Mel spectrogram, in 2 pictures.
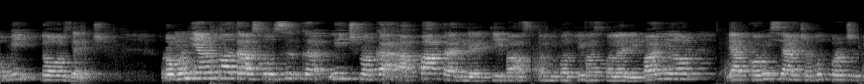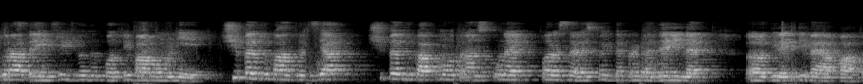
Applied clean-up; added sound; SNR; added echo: neural separator model SepFormer DNS4.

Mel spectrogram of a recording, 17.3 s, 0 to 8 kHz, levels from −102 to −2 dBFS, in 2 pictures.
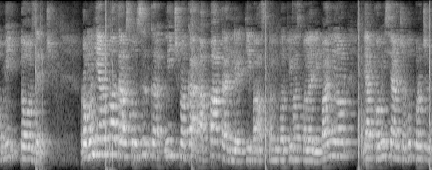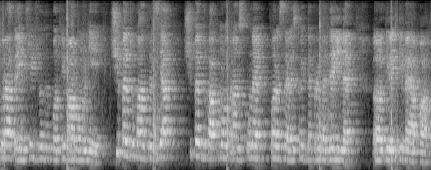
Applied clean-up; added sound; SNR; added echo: none; Explosion; 16 dB; reverberation time 0.6 s.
